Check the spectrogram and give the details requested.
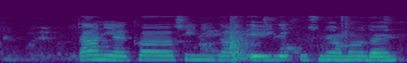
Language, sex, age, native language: Icelandic, male, 13, German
